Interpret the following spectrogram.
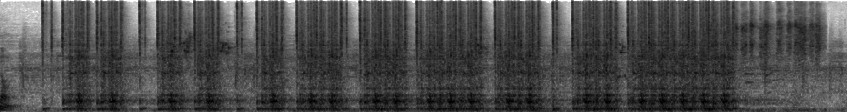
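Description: Rapid, dense mechanical clattering over a pulsing hum. It starts just under a second in and stops about a second before the end.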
